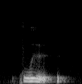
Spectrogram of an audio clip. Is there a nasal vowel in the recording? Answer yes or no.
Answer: no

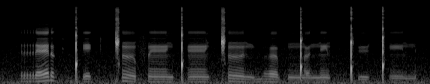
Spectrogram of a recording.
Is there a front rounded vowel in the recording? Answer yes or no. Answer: yes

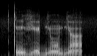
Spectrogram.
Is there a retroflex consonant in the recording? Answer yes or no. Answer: no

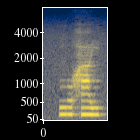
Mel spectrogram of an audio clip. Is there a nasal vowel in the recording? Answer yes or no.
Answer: no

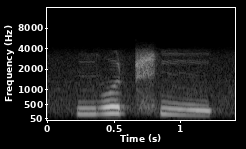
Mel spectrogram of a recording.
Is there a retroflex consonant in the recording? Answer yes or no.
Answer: yes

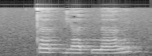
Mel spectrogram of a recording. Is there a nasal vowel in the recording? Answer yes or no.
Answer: no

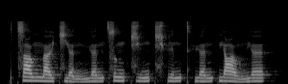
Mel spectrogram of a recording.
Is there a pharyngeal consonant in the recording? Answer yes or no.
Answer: no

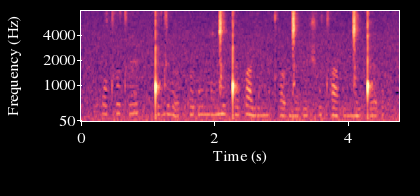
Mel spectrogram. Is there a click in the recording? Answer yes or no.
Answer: yes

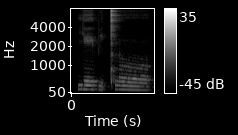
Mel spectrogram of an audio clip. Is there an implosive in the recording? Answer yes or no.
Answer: no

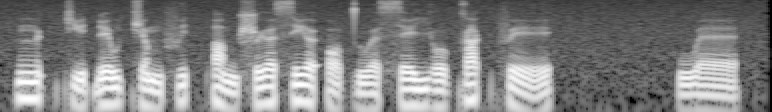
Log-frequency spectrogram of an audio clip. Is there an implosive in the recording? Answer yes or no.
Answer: yes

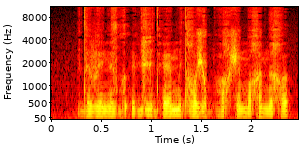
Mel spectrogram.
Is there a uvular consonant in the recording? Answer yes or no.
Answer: yes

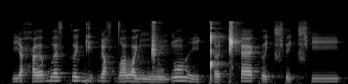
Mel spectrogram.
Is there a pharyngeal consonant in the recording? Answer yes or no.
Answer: yes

